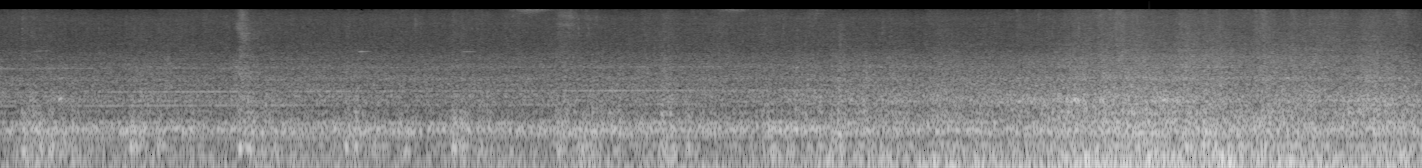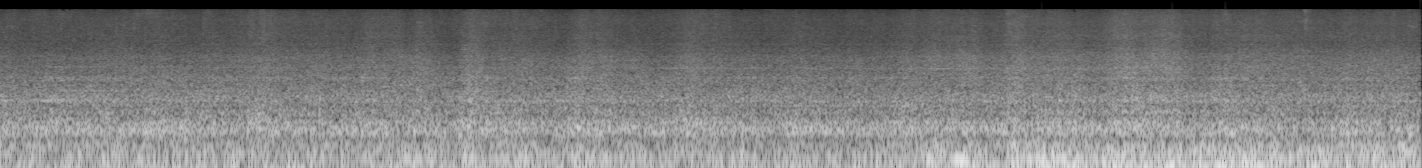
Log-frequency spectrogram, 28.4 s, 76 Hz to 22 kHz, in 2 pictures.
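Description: Running sound heard inside a JR East 205 series electric commuter train: a steady rumble of wheels on rails and traction motors. It grows louder about ten seconds in and again near the end.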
